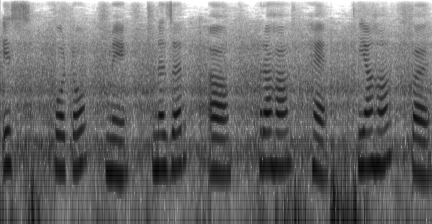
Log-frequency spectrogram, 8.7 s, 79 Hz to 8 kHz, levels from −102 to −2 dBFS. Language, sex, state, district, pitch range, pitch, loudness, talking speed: Hindi, female, Chandigarh, Chandigarh, 245-315 Hz, 260 Hz, -14 LUFS, 60 wpm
